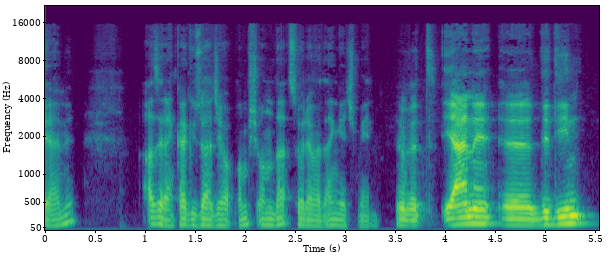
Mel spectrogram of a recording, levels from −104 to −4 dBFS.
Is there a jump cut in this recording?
yes; 1 cut; at 3.4 s

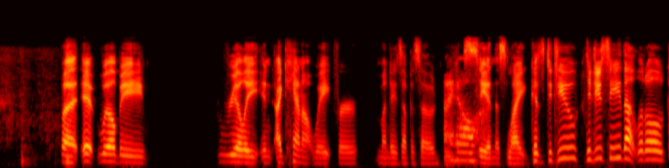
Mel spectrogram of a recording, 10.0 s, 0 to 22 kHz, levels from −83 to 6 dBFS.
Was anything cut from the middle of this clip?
no; 0 cuts

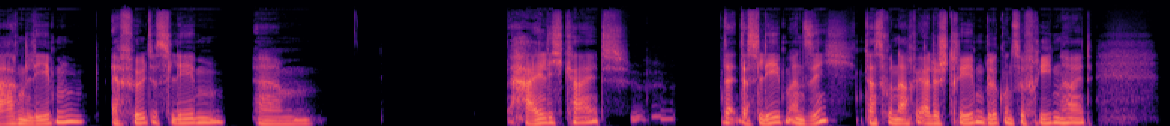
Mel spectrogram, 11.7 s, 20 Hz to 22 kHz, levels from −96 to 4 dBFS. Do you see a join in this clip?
no; 0 cuts

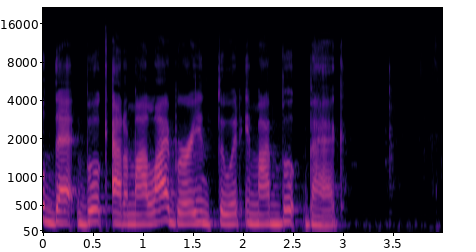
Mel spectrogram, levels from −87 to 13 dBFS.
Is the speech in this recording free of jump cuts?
yes; 0 cuts

